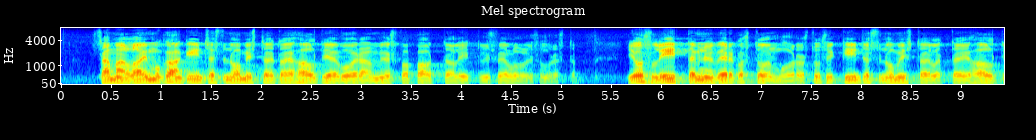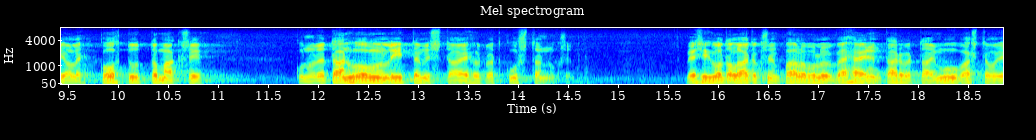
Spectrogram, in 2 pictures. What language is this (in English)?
Finnish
